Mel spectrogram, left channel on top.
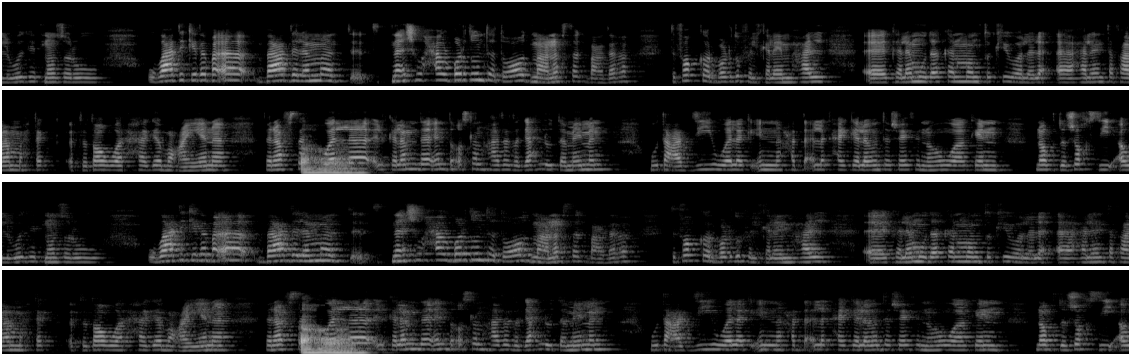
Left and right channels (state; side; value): normal; both; correlation -0.15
